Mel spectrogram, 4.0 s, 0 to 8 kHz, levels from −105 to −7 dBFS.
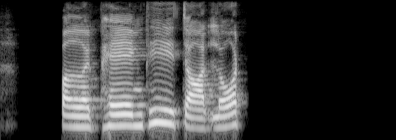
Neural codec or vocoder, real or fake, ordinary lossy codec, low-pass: none; real; none; none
